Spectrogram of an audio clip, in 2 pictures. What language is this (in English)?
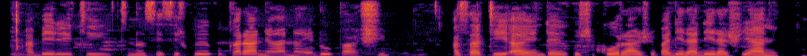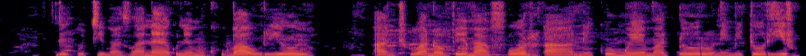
Ndau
